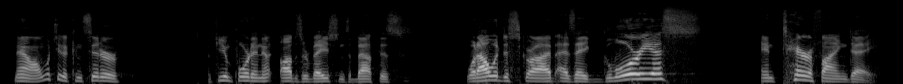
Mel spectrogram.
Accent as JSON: {"language": "English", "region": "Northeast Tennessee", "country": "United States", "tie": "born or raised there", "moved": "yes", "said": "we're from Northeast Tennessee. And in Northeast Tennessee, there are plenty of mountains. Appalachian Mountains run through northeast Tennessee. You can see them right out our door"}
